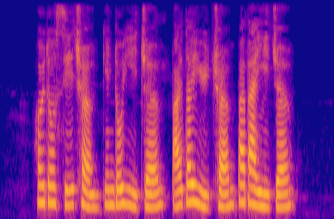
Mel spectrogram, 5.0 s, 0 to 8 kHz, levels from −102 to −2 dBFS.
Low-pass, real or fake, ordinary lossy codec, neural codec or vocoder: 7.2 kHz; real; AAC, 48 kbps; none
